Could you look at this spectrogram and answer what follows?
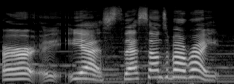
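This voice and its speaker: A woman voicing a brisk, officious fantasy-game ally in a formal, declamatory manner. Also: high voice, lively intonation, pushed and bright, soft background music, heavily acted. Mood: urgent, rallying.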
